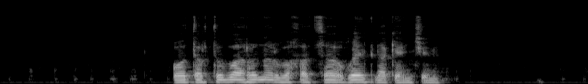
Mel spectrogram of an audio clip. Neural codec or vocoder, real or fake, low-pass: none; real; 9.9 kHz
